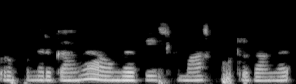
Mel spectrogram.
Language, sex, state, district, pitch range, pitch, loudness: Tamil, female, Tamil Nadu, Kanyakumari, 185-195 Hz, 190 Hz, -16 LUFS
